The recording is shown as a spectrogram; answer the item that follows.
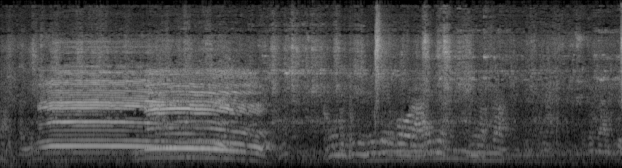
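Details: Cattle at karapan sapi bull-race training at the Asemanis field, where a new bull has joined team Pisang Emas. A long, deep moo swells for about three seconds and then sinks in pitch. A quieter, wavering low call follows, with faint background noise.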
